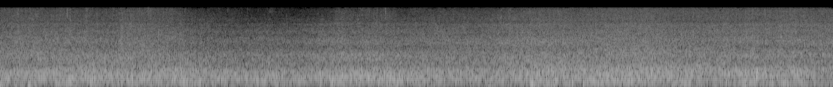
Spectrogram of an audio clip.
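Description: Sea surf washing onto a beach, a steady rush of waves, with one small click near the end.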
